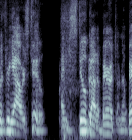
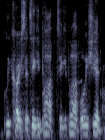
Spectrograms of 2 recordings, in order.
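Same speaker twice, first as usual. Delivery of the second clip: awed mutter; 2 semitones lower, 10 dB quieter than usual. Retold or imitated. Starstruck at seeing [name].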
